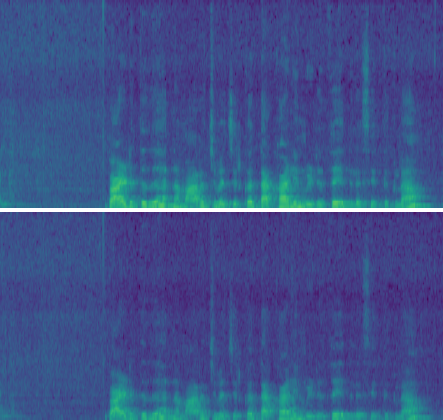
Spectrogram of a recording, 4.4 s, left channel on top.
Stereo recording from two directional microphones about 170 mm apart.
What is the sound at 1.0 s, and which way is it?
Speech, 35° left (ahead or behind).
